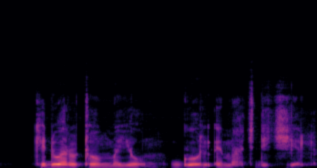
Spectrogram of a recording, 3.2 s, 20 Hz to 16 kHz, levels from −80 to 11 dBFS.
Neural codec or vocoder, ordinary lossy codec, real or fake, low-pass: none; none; real; 10.8 kHz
